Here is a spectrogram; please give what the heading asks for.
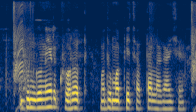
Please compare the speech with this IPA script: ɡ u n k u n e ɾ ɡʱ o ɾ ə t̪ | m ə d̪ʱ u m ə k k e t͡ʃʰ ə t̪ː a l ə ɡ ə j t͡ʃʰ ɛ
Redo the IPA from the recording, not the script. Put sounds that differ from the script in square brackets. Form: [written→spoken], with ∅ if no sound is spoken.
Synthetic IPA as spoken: ɡ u n [k→ɡ] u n e ɾ ɡʱ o ɾ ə t̪ | m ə d̪ʱ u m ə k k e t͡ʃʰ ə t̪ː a l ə ɡ [ə→a] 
